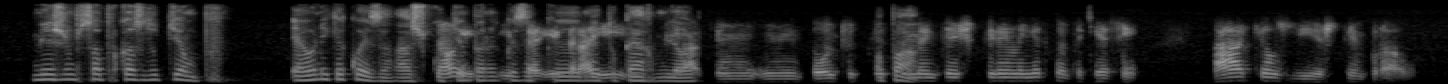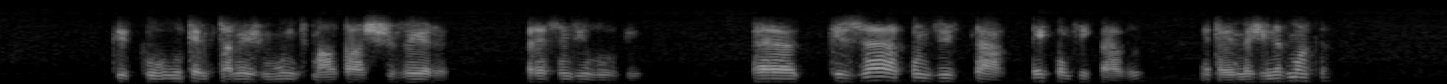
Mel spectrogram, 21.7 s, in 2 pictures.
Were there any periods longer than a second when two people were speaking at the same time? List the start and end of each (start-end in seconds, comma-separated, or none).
3.3-5.2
